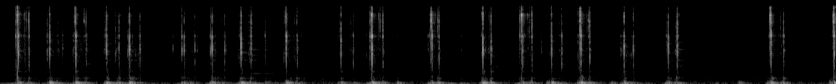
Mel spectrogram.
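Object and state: Plastic key switch tester being pressed.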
